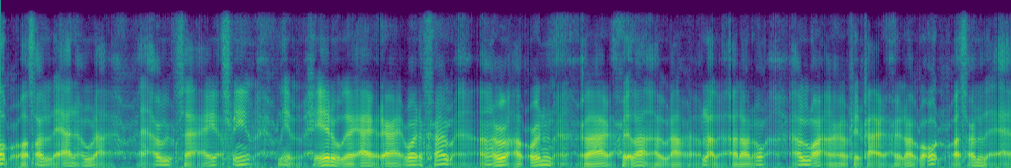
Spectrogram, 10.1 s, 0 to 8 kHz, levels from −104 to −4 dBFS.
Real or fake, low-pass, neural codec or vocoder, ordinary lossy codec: fake; 7.2 kHz; autoencoder, 22.05 kHz, a latent of 192 numbers a frame, VITS, trained on many speakers; none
